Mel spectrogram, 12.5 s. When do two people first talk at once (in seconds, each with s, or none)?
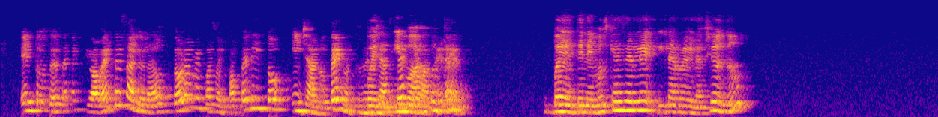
4.8 s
